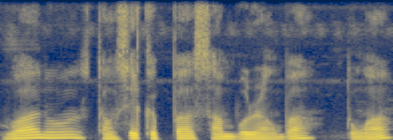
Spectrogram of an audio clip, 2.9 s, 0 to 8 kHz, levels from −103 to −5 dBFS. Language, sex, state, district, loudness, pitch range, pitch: Garo, male, Meghalaya, South Garo Hills, -18 LUFS, 115-140 Hz, 125 Hz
